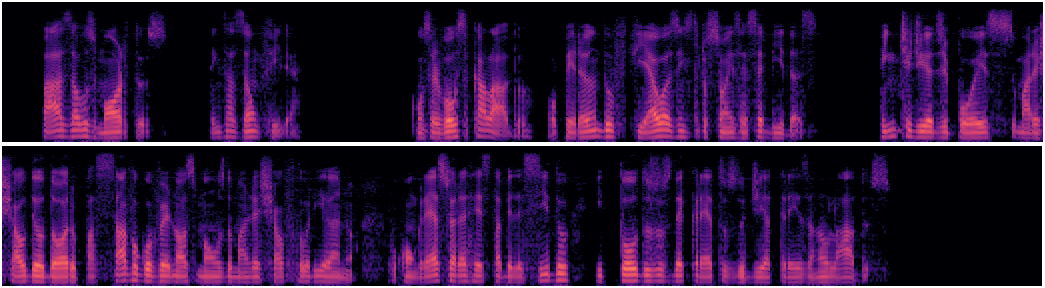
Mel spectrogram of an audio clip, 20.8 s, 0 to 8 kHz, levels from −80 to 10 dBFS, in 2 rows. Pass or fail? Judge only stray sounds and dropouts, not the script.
pass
